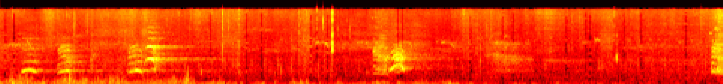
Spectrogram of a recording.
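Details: Italian hound (Segugio Italiano) working on hare during training: a run of short, tonal baying yelps early on, then a louder, ringing bay midway, over rustling and outdoor background noise.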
